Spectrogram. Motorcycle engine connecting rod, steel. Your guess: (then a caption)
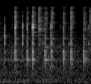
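Loose. A worn steel connecting rod in a motorcycle engine, badly damaged with excessive up-and-down play, is knocked, producing a quick series of about seven short, bright metallic clacks with almost no ring. The damage calls for replacing the rod with a new original one, along with two bearings and a cylinder rebore.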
